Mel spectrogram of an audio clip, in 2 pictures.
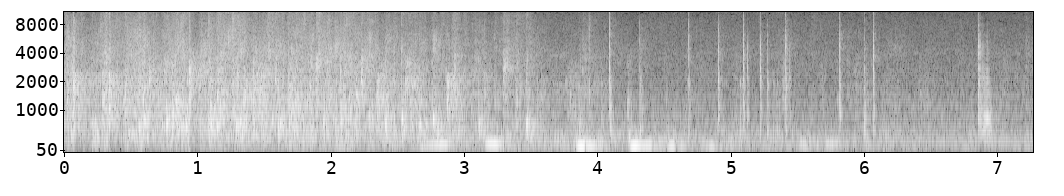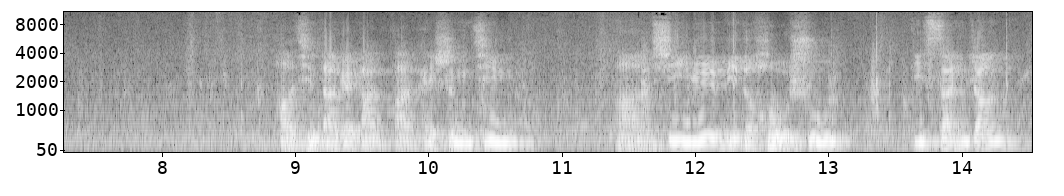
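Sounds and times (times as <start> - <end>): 
audience applause: 0.0 - 4.0
speech: 9.0 - 10.8, 11.4 - 14.4.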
